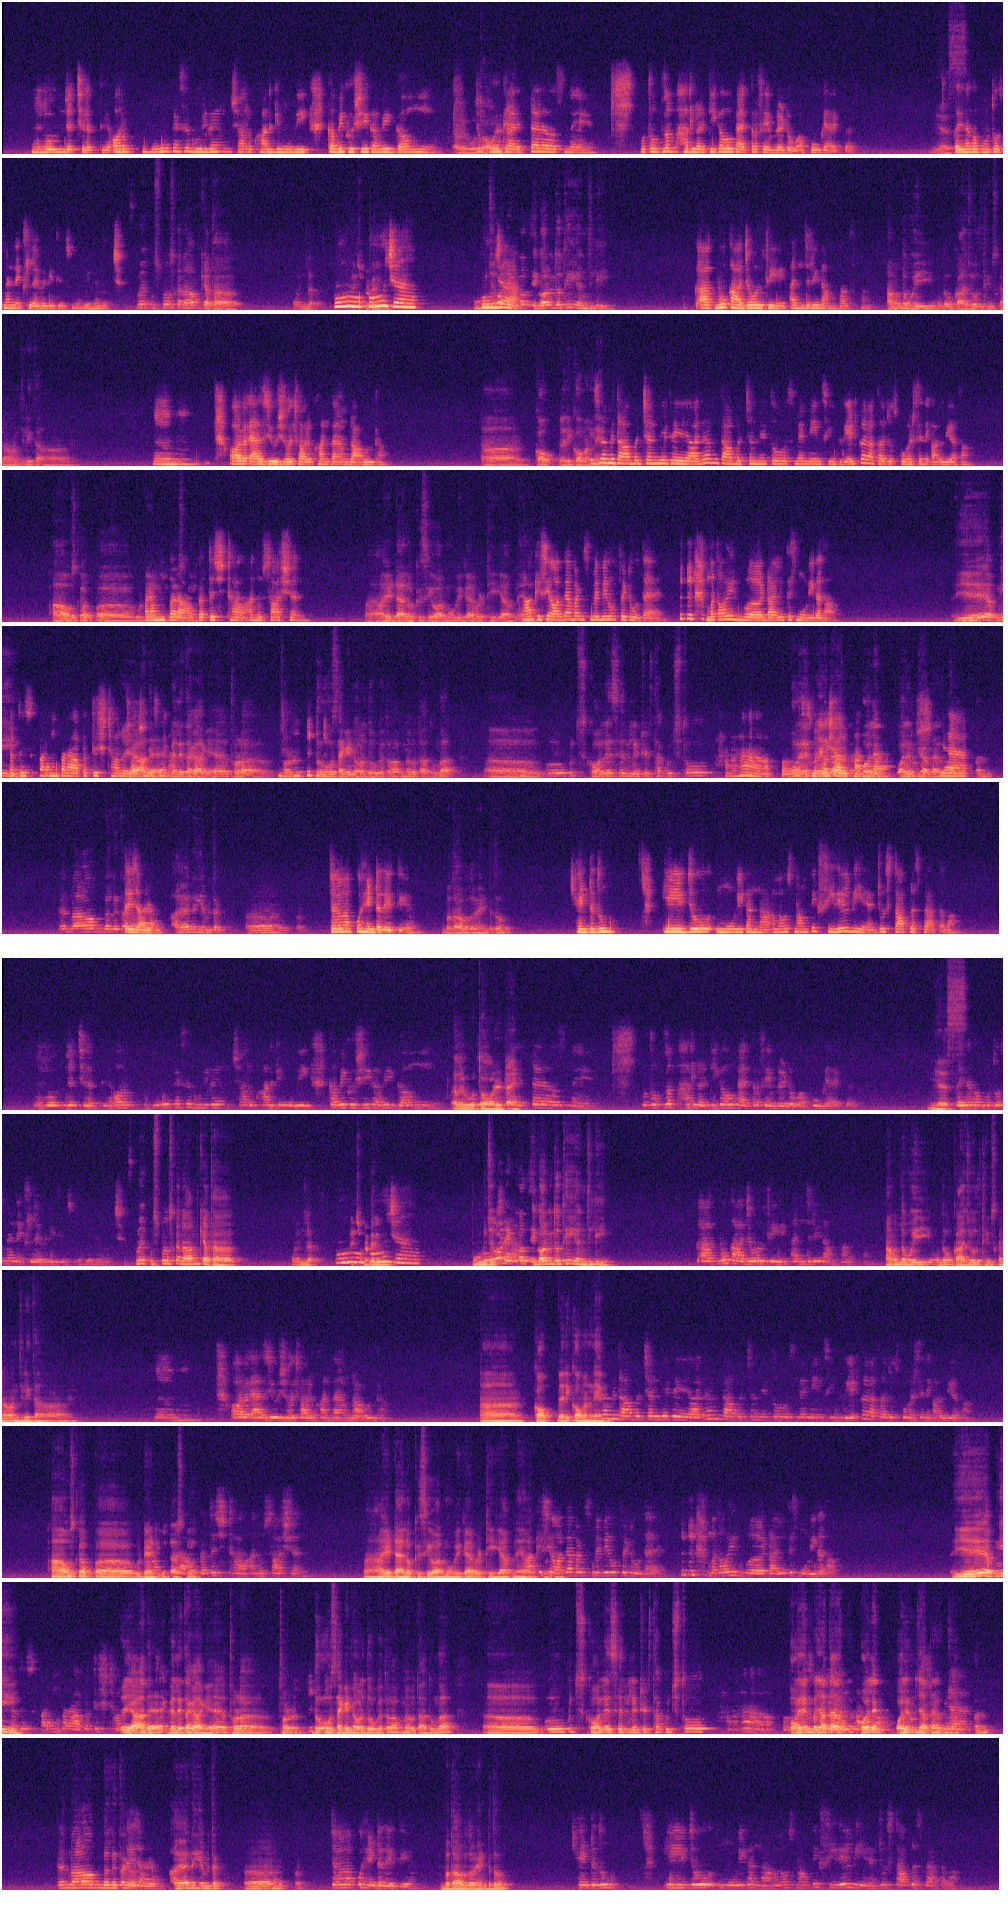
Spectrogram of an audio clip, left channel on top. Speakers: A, on the left (about 85°); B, on the right (about 65°).
A: हम्म, वो भी मुझे अच्छी लगती है और वो कैसे भूल गए हम शाहरुख खान की मूवी कभी खुशी कभी गम
B: अरे वो
A: जो
B: तो
A: पू
B: ऑल
A: कैरेक्टर
B: टाइम
A: है उसमें वो तो मतलब हर लड़की का वो कैरेक्टर फेवरेट होगा पू कैरेक्टर
B: यस
A: करीना कपूर तो उसमें नेक्स्ट लेवल ही थी उस मूवी में कुछ
B: उसमें उसमें उसका नाम क्या था ल-
A: पू
B: करिश्मा
A: पूजा
B: करीब पूजा
A: पूजा
B: और एक और एक और भी तो थी अंजलि
A: का, वो काजोल थी अंजलि नाम था उसका
B: हाँ मतलब वही मतलब वो काजोल थी उसका नाम अंजलि था हाँ
A: हम्म और एज यूजुअल शाहरुख खान का नाम राहुल था
B: हाँ कॉ, वेरी कॉमन
A: इसमें
B: नेम
A: अमिताभ बच्चन भी थे याद है अमिताभ बच्चन ने तो इसमें मेन सीन क्रिएट करा था जो उसको घर से निकाल दिया था
B: हाँ उसका प- वो डैडी
A: परंपरा
B: होता है उसका
A: प्रतिष्ठा अनुशासन
B: हाँ ये डायलॉग किसी और मूवी का है बट ठीक है आपने यहाँ
A: हाँ
B: जोड़
A: किसी
B: दिया।
A: और का बट इसमें भी वो फिट होता है बताओ ये डायलॉग किस मूवी का था
B: ये अपनी
A: प्रतिष्ठ परंपरा प्रतिष्ठा
B: मुझे
A: अनुशासन
B: याद है
A: किस में
B: गले
A: था
B: तक आ गया है थोड़ा
A: <laughs>
B: थोड़ा दो सेकंड और दोगे तो आप मैं बता दूंगा अ, वो
A: हम्म
B: कुछ कॉलेज से रिलेटेड था कुछ तो
A: हाँ हाँ ऑफ कोर्स
B: वॉयलिन
A: उसमें
B: बजाता
A: भी शाहरुख
B: है उसमें
A: खान
B: वॉयलिन
A: था
B: वॉयलिन बजाता है उसमें
A: या
B: शाहरुख खान ये नाम गले तक
A: सही
B: आ,
A: जा रहे हो
B: आया नहीं अभी तक अ,
A: चलो मैं आपको हिंट देती हूँ
B: बताओ बताओ हिंट दो
A: हिंट दूँ कि जो मूवी का नाम है उस नाम पे एक सीरियल भी है जो स्टार प्लस पे आता था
